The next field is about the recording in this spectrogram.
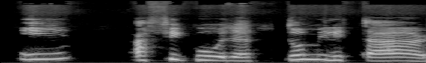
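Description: The sound is dry and close with no echo as a woman talks at a high pitch with ordinary pitch variation. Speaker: university student. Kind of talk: casual chat.

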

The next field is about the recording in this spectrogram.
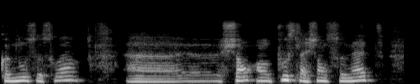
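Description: A man speaks very slowly in a dark, mellow tone that is somewhat breathy. His pitch varies in an ordinary way, and the background is quiet. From France, Paris region. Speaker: film enthusiast, podcast initiator. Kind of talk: casual panel discussion. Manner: halting, repetitive.

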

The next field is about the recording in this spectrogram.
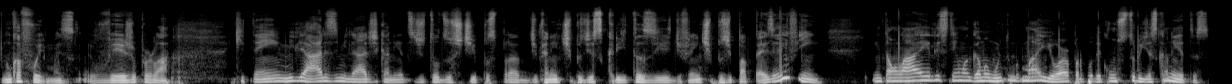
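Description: Dry and close with no echo, on a very clean recording with a silent background, a man speaks at a fairly quick pace in a dark, mellow tone with very wide pitch swings. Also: medium pitch for a man. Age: 30s. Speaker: pen spinning enthusiast and agronomist. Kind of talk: casual chat. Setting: studio.

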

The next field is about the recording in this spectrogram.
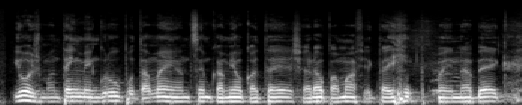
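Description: Fairly quick and monotone, a man's medium-pitched voice has a dark, mellow tone and flat intonation. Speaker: rapper. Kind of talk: casual chat.

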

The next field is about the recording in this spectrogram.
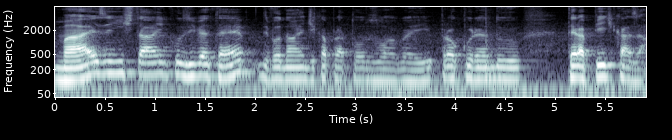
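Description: Audible room echo accompanies a man speaking at a moderate pace. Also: medium pitch for a man, ordinary pitch variation. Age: 30s. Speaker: podcast co-host. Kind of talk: casual chat.

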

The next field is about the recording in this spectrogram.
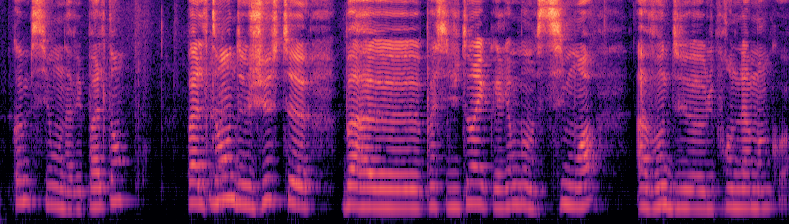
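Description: A woman's fairly high voice at a moderate pace, fairly even in intonation, with audible room echo. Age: 20s. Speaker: photographer and videographer. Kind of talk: casual chat.

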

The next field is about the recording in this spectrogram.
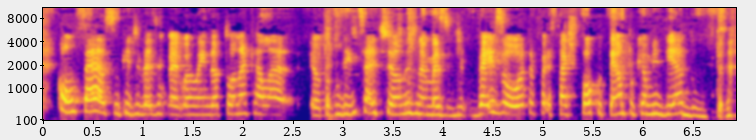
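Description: With fairly even intonation, a woman talks at a high pitch. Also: moderate pace. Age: 20s. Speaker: digital entrepreneur and mentor. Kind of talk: casual chat.

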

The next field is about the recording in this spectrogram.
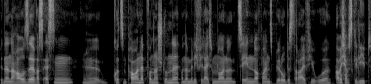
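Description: Fairly even intonation marks this speech, delivered at a fairly quick pace. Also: man. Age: 20s. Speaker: podcast host and agency owner. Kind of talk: casual solo podcast monologue. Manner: casual, with many filler sounds.

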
